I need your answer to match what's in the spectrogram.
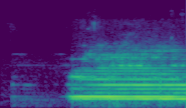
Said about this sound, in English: I have a train coming by. if it gets loud, there's just a train, man. Industrial shit going on here.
